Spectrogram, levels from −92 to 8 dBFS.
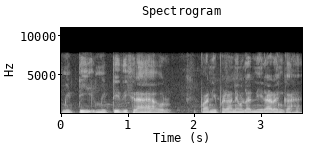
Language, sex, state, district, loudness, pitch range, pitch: Hindi, male, Bihar, Katihar, -15 LUFS, 105-110 Hz, 105 Hz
